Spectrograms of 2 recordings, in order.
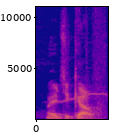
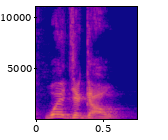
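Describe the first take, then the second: First: Hushed unvoiced whisper. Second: Raised voice, higher pitch. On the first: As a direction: whisper it to yourself. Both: Real, not acted. Lost the target.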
